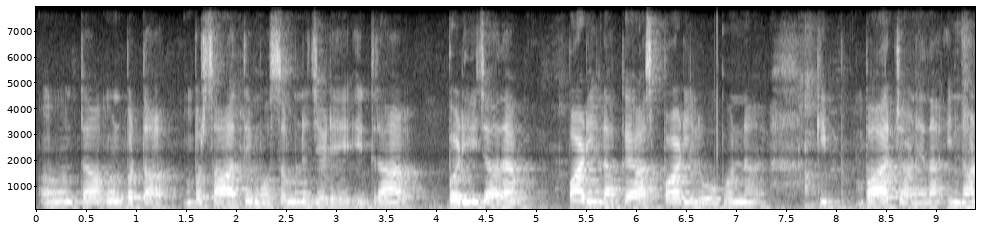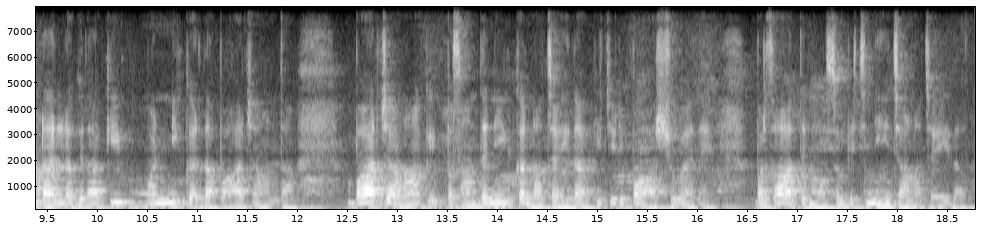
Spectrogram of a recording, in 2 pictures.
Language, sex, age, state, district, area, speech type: Dogri, female, 30-45, Jammu and Kashmir, Reasi, rural, spontaneous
